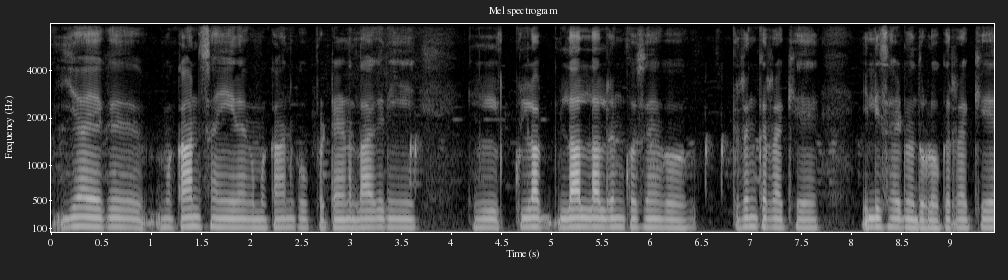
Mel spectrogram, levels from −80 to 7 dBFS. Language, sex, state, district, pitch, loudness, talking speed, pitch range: Hindi, male, Rajasthan, Churu, 120 Hz, -22 LUFS, 170 wpm, 115-125 Hz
